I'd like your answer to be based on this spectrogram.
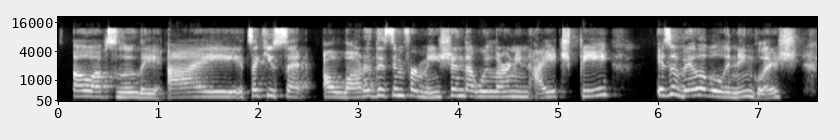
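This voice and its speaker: Moderate-paced speech in a Spanish accent with ordinary pitch variation, very even loudness and a quiet background. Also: woman, high pitch for a woman. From Venezuela. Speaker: integrative health practitioner. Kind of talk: podcast interview.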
